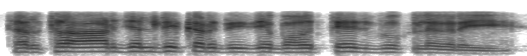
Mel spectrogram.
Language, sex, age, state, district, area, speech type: Urdu, male, 18-30, Uttar Pradesh, Saharanpur, urban, conversation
